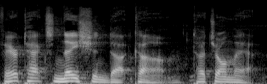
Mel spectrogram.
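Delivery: ordinary delivery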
